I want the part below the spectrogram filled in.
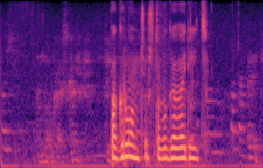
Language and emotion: Russian, neutral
